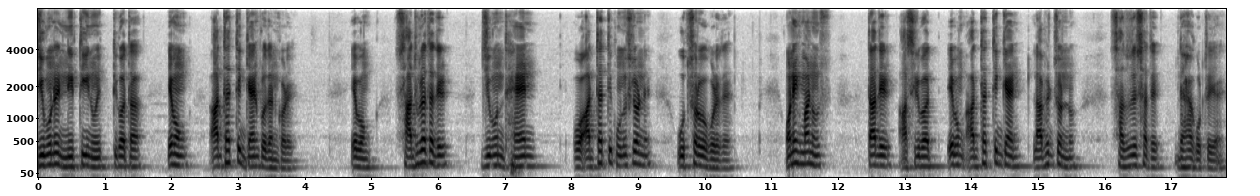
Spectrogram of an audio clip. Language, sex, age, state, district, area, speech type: Bengali, male, 18-30, West Bengal, Hooghly, urban, spontaneous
